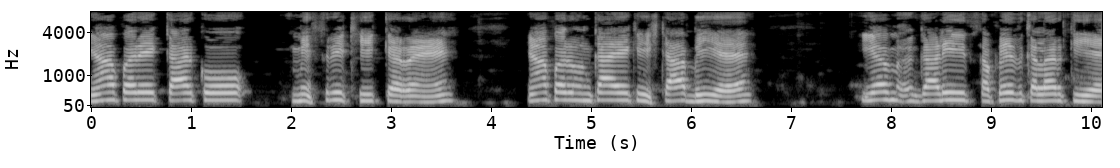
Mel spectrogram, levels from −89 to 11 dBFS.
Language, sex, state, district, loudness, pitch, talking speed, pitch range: Hindi, male, Bihar, Saran, -13 LUFS, 210 Hz, 135 wpm, 190-230 Hz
